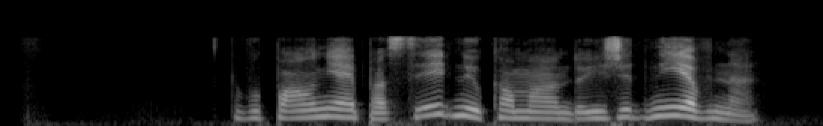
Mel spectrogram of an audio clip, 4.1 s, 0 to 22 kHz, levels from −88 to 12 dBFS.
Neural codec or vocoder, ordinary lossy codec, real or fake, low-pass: codec, 16 kHz in and 24 kHz out, 0.9 kbps, LongCat-Audio-Codec, fine tuned four codebook decoder; none; fake; 7.2 kHz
